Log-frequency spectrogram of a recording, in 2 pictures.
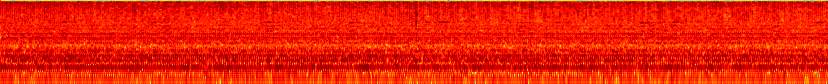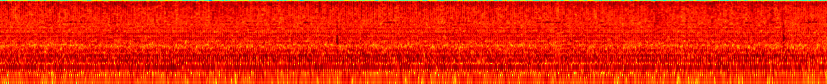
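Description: Steady electrical hum made of many even tones over a faint hiss, with two faint clicks about four seconds in and near the twelfth second.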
